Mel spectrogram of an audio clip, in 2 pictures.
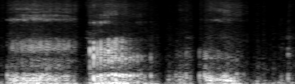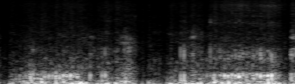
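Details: Pet cat purring up close, a continuous low throbbing rumble with slow swells in loudness, some faint rustling and a muffled voice from a conference call in the background.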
